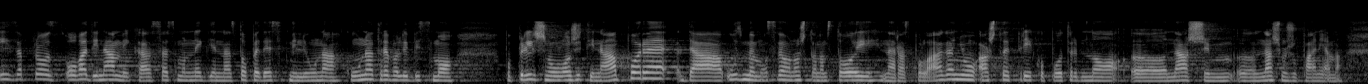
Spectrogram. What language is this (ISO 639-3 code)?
hrv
